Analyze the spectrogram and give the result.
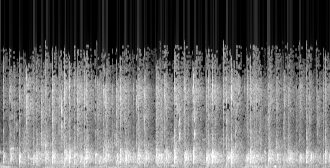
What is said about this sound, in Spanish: Primero de todo, quería decir que creo que la selección de los artistas que hay hoy aquí en la presentación es muy top. Así que me gustaría que le dieseis un aplauso a todos.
